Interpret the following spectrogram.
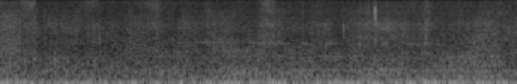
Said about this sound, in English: it's always hard to get the last bees off, but the bee brush does help.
